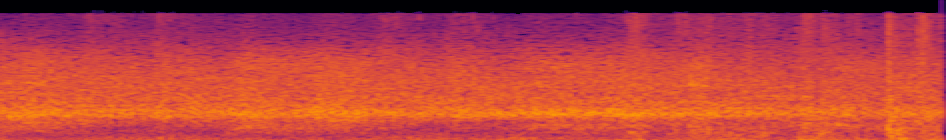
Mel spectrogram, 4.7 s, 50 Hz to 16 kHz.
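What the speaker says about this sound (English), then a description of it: "the crowd getting into it as we come up on a big 3rd down" A stadium crowd at a football game roars and cheers ahead of a big third down, a dense sustained wash of voices throughout with faint commentary mixed in.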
